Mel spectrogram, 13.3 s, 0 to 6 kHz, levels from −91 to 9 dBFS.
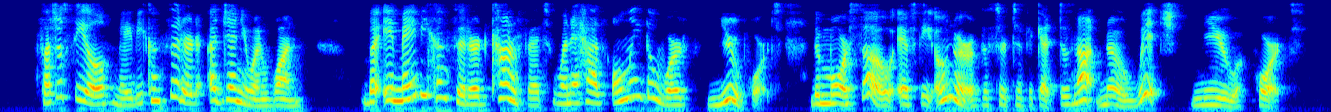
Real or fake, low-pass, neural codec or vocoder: real; 5.4 kHz; none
